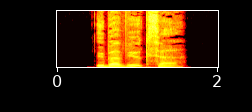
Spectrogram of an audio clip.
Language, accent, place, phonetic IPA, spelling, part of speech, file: German, Germany, Berlin, [ˌyːbɐˈvyːksə], überwüchse, verb, De-überwüchse.ogg
- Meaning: first/third-person singular subjunctive II of überwachsen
